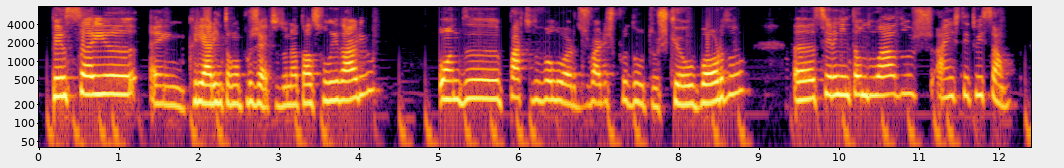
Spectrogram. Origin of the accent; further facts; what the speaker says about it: Porto, Norte, Portugal; also born or lived in Lisbon; nasci em Lisboa, uhum. mas já moro no Porto desde os 4 anos, por isso já sou praticamente uh, do Porto.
